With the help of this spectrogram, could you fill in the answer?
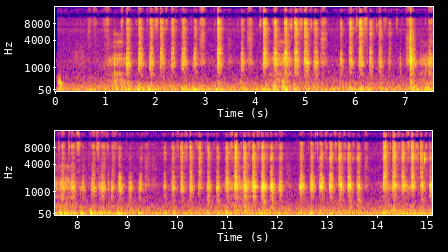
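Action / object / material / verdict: scrape / felt-tip marker on a paper sheet / paper / none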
